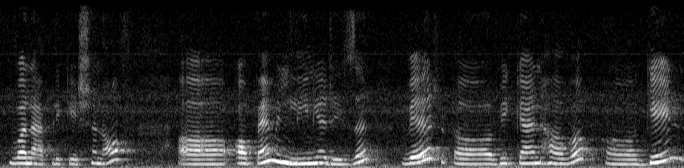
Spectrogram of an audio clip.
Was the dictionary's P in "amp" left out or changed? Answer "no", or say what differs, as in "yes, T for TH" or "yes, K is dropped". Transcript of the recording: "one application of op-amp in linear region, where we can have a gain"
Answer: yes, P is dropped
